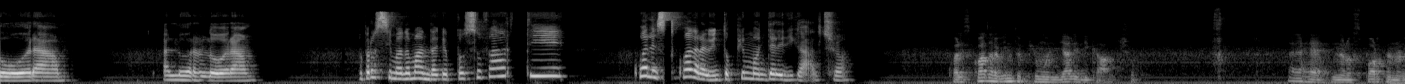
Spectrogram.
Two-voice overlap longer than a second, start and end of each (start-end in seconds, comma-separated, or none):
none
